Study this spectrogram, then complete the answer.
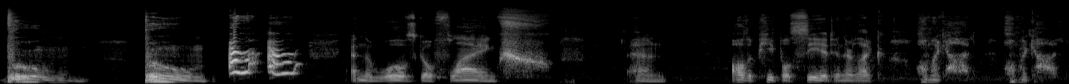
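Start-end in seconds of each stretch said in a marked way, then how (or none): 0.1-2.1 loud, drawn-out booms; two heavy cartoon blows; booming impact noise. Imitates elk knocking wolves away. 9.2-10.6 hushed, airy disbelief; half-whispered shock; stunned onlookers. Acted. Onlookers stunned by wolves' defeat.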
